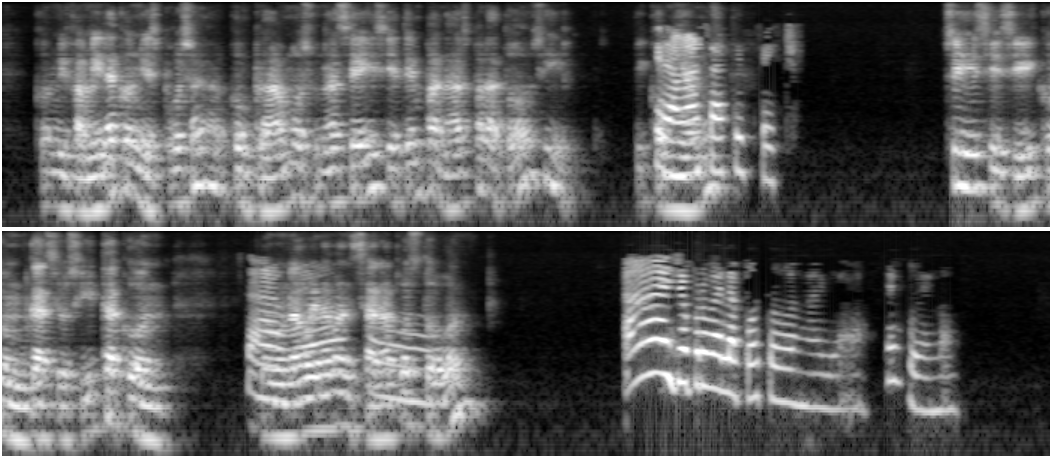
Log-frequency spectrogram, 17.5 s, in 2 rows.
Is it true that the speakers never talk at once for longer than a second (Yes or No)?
No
